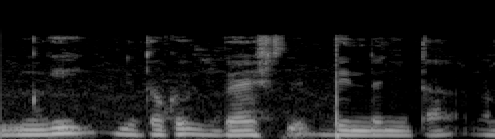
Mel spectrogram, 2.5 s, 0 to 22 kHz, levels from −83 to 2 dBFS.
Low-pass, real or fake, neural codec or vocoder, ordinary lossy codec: none; real; none; none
